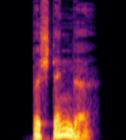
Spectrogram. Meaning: nominative/accusative/genitive plural of Bestand
- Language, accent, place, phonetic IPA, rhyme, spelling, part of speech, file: German, Germany, Berlin, [bəˈʃtɛndə], -ɛndə, Bestände, noun, De-Bestände.ogg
